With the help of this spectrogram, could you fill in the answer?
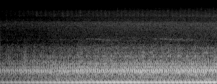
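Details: Project 2009 Yamaha T-Max scooter, bought not working, fuel on empty, run briefly while holding the brake: quiet single picks up smoothly from idle into a clean rising hum with no rattle or misfire; normal idle and rev.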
